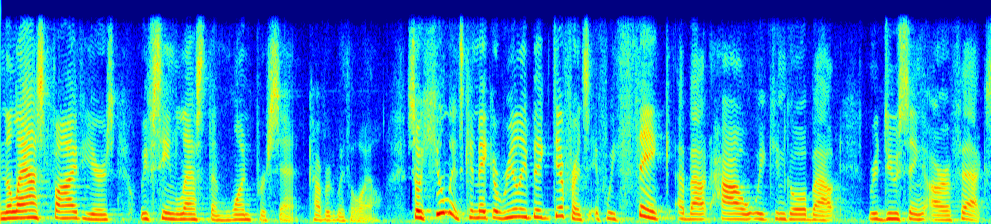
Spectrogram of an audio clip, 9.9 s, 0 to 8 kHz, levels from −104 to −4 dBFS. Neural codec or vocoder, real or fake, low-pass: none; real; 7.2 kHz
